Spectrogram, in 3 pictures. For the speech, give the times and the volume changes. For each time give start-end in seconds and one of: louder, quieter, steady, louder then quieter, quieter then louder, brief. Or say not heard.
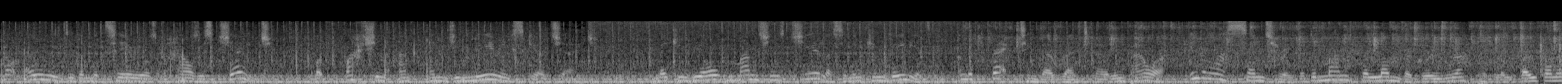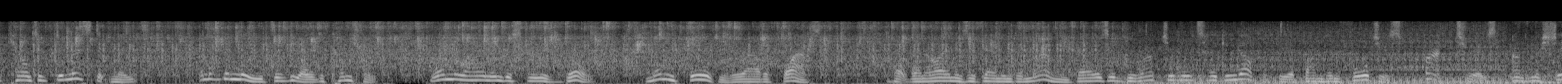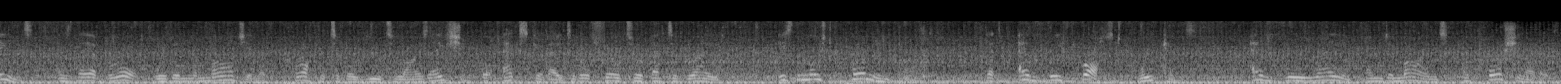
0.0-46.8 steady.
